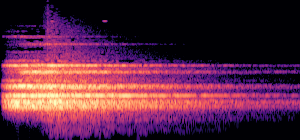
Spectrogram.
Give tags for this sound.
sfx; journey; door; treasure; game; cave; open; finding; quest

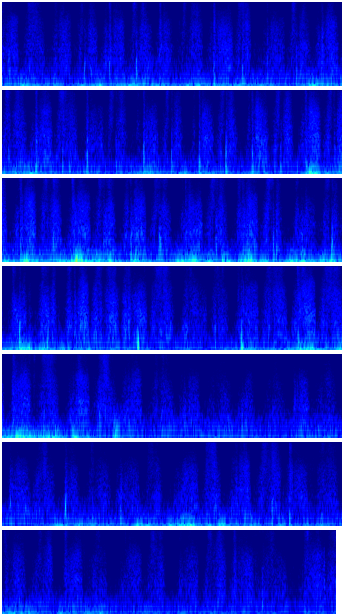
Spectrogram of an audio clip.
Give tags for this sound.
beach; running; sand; sneakers

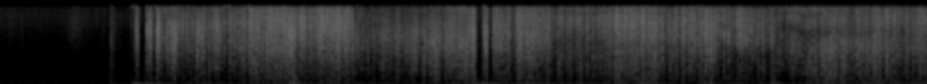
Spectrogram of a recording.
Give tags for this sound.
pop; crackle; dust; turntable; vinyl; noise

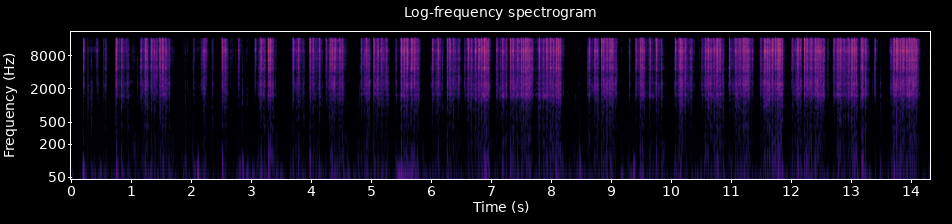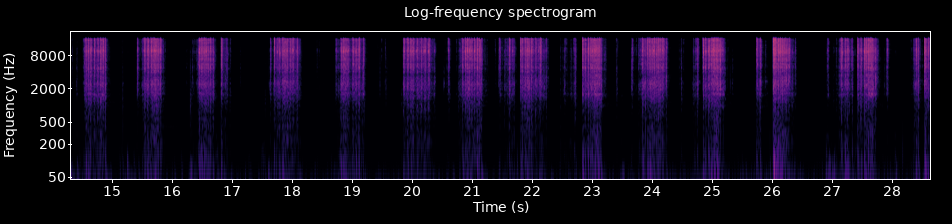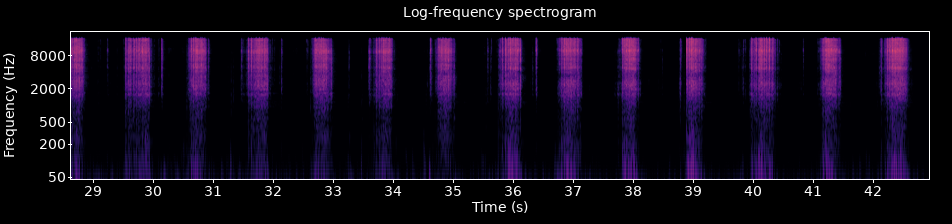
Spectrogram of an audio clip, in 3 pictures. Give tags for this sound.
metal; metallic; spring; tin; toy

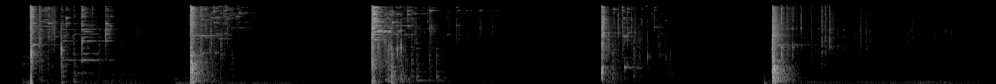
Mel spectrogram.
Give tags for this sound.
break; glass; smash; window

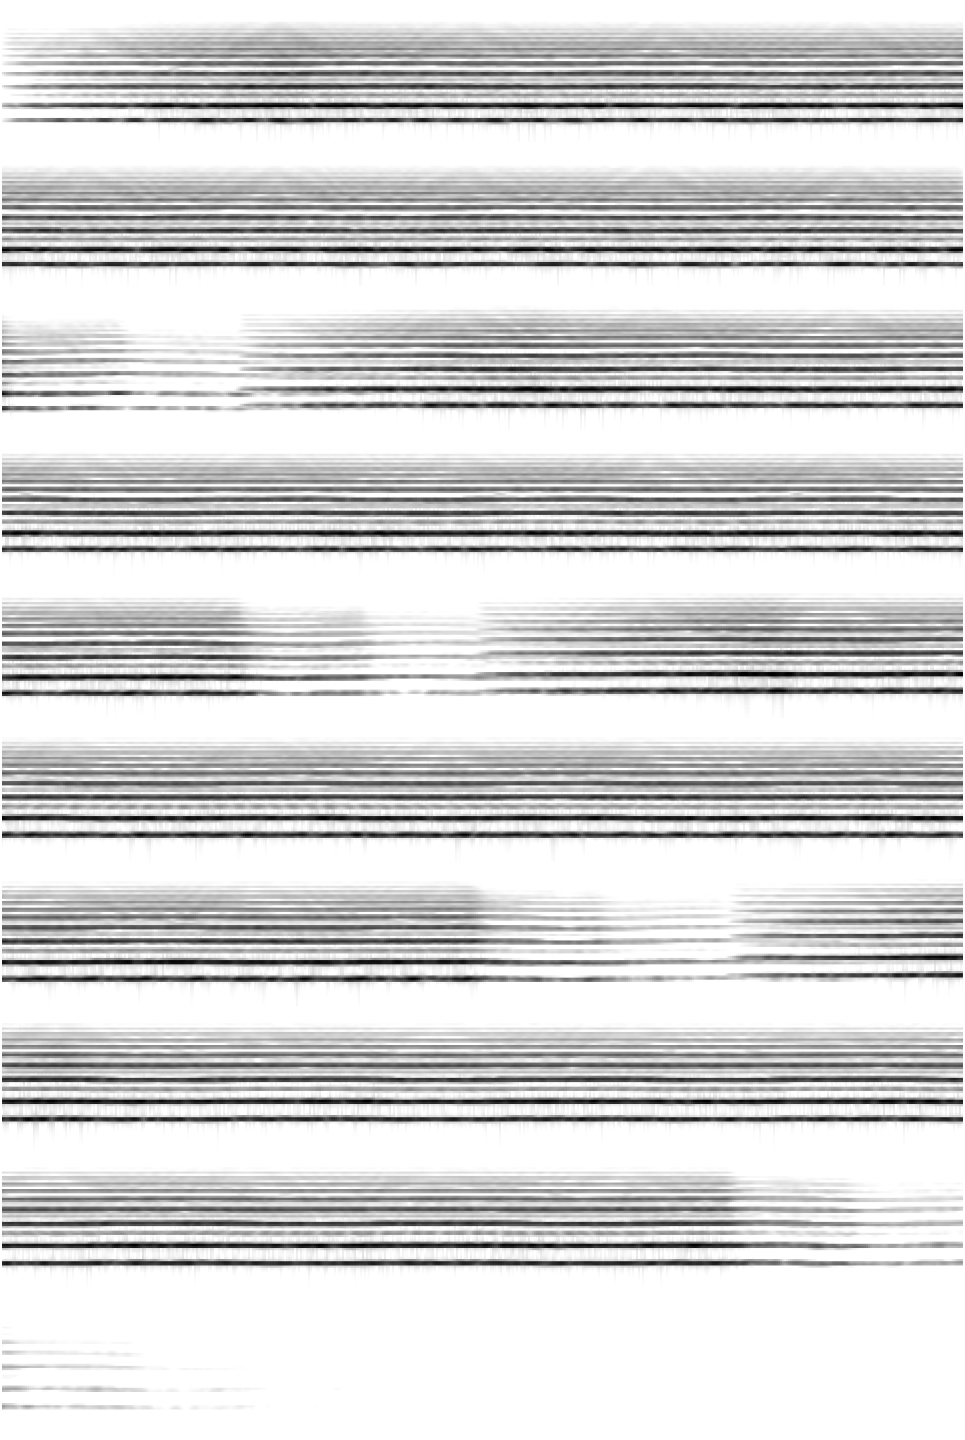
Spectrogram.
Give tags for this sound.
bogey; creepy; dramatic; goodhorror; haunted; horror; macabre; movies; nightmare; scary; scarygames; scarymovie; scarytvseries; sinister; sound; soundeffects; spooky; suspense; terrifying; terror; thrill; weird

